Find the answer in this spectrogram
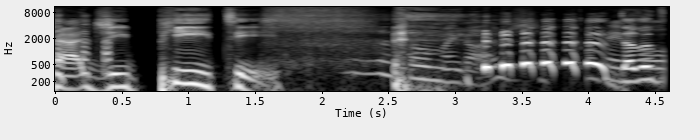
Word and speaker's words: ChatGPT: Am I saying it right? ChatGPT? Yes. What did it sound like I said? I think I was saying ChatGPT. Oh. It's P. Yeah, it's P.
